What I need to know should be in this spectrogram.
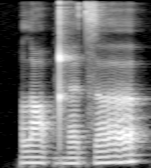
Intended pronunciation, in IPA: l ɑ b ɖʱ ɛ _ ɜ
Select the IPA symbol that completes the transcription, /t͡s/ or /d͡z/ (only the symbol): t͡s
